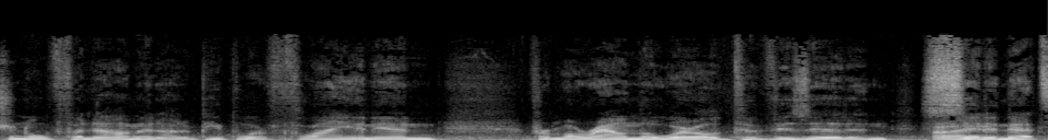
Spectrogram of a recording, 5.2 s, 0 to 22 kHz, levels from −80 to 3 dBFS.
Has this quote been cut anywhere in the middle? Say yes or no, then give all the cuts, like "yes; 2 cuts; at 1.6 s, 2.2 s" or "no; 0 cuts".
no; 0 cuts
